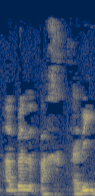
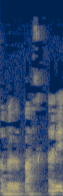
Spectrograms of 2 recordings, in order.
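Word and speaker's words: ابوالبختری: در مورد تلفظ لفظ اسم راوی چه این روایت که دیروز خوندیم، من نگاه کردم ابل بختری درسته. دیروز نمیدونستم رحمون این قسمت تلفظش ابل بختری حل.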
